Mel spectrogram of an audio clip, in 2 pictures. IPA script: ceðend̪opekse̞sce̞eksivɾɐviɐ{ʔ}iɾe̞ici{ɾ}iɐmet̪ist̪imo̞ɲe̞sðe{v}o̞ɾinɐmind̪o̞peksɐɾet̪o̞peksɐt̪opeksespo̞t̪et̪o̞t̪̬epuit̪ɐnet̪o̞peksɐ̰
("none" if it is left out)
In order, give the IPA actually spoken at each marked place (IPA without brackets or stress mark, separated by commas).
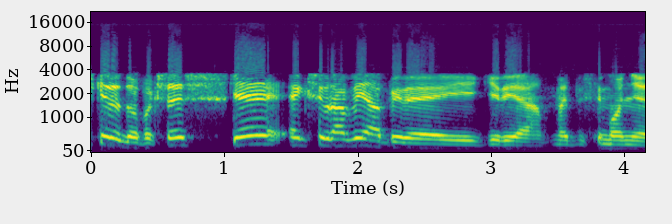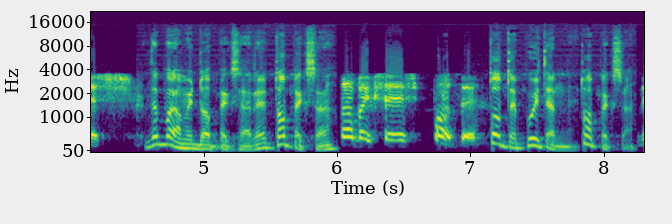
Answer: p, ɾ, b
